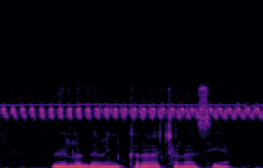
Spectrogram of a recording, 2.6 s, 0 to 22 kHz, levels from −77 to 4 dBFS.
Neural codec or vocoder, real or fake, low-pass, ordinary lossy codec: none; real; 10.8 kHz; none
